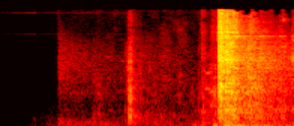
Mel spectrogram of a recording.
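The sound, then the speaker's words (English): Basketball slam dunk: a soft impact, then a sharp thud, then a loud burst of broad noise that carries on to the end. “Like, out of context, give us that slam dunk.”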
